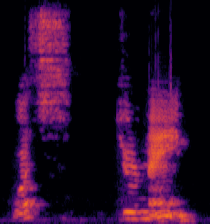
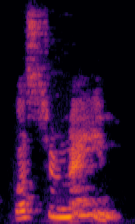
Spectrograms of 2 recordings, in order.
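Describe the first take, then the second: First: The voice falls at the end. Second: The voice rises at the end. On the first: It is a plain question. "Special questions, spelling intonations" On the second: It shows friendly interest and politeness. "Friendly interest, politeness, raising intonation"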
